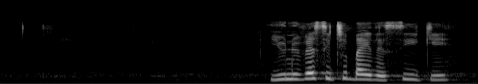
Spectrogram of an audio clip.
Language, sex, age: Northern Sotho, female, 21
